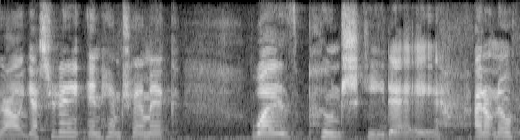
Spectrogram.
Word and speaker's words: Paczki: Well, I brought one for me, but Paczki, yeah, and that's exactly how you spell it, which makes no absolute sense to me. P-A-C-Z-K-I is Paczki. So, I never thought I liked Paczkis.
